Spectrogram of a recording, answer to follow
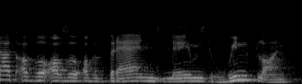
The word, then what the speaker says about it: Wynflon: But so down here in South Africa, we actually we found out of a brand named Winflon. It's spelled WYNFLON. So it's Winflon.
